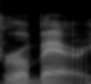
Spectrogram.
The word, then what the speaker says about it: Robert: Robert who um also it's not Robert it's Luis Robert he's freaking he's Dominican or Cuban um so that's mispronouncing everyone's mispronouncing it um but I I've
